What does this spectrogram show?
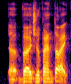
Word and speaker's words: Virgil van Dijk: or D Mohammed Salah is that how you pronounce that that third one Virgil Van Dyke yeah okay hello my name is Sergeant Van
